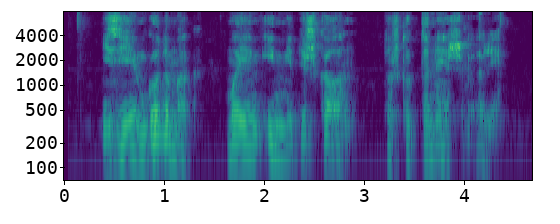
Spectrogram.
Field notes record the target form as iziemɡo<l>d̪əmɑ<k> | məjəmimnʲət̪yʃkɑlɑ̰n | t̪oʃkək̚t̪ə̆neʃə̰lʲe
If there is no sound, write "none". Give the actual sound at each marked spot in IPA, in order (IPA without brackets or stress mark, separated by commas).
none, k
